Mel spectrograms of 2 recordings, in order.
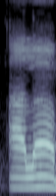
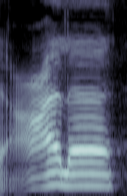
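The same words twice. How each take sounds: First: "আলা" starting with a light glottal "আ"; hamza instead of ain. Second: "আলা" slow, opening on a squeezed throat sound; ain from mid-throat. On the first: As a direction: begin "আলা" with no throat squeeze. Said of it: "হামজা এনে উচ্চারণ করে". (হামজা দিয়ে "আলা") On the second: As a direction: press out the first "আ" of "আলা" and hold it. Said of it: "আইন এনে হলকের মাঝখান থেকে". (আইন দিয়ে টেনে "আলা") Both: Shown as a demonstration.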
